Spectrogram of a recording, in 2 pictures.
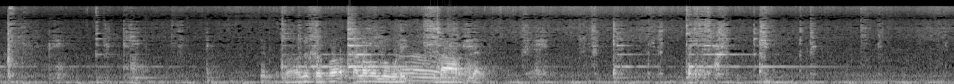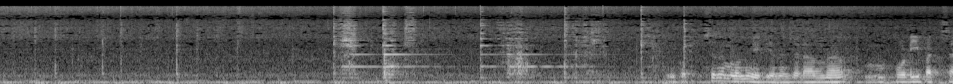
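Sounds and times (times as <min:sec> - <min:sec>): spatula clinking against pan: 0:00.0 - 0:02.2, 0:02.8 - 0:08.8, 0:12.9 - 0:16.6
spatula stirring and scraping: 0:00.0 - 0:17.1
masala sizzling in oil: 0:00.0 - 0:19.0.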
